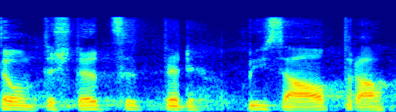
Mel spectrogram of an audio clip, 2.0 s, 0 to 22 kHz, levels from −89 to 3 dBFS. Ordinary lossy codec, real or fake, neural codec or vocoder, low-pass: none; fake; codec, 24 kHz, 1 kbps, SNAC; none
